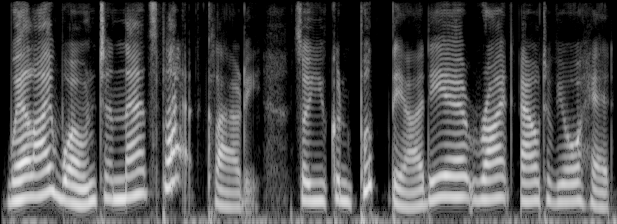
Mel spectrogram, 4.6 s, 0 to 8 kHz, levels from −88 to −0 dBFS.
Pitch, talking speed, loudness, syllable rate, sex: 220 Hz, 235 wpm, -17 LUFS, 4.8 syllables/s, female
